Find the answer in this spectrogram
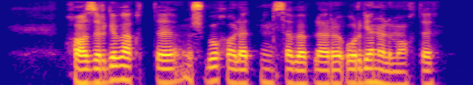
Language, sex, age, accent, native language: Uzbek, male, 18-24, Farg'ona, Uzbek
